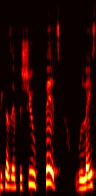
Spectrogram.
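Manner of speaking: ordinary talk, nothing marked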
